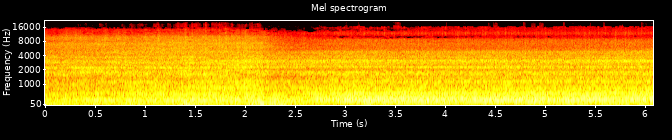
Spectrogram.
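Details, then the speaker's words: 2006 Jeep Grand Cherokee after thermostat replacement and radiator flush for heating issues: steady even engine rumble with no knocks or ticks; runs normally, sounds better than before. "good sounds better than I did before"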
